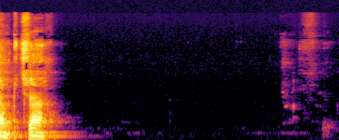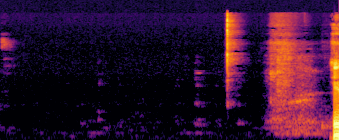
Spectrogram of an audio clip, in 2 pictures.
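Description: A thermostat dial clicks as it turns.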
